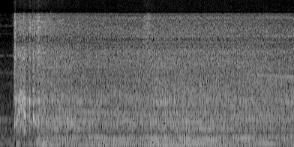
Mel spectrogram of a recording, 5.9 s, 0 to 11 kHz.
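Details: 2019 Jeep Renegade with a complaint of engine noise at idle, after new accessory belt, two pulley bearings, alternator and water pump refitted: quick start, smooth steady idle with no whine, squeal or knock. Normal idle.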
